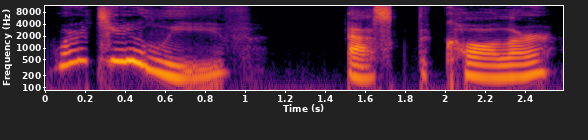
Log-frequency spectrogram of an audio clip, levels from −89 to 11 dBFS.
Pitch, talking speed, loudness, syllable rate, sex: 270 Hz, 160 wpm, -18 LUFS, 6.2 syllables/s, female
